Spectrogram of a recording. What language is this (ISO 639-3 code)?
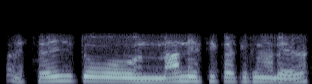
hin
